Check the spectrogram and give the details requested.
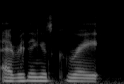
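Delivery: flat put-on monotone. Podcaster quoting a favorite episode moment as Joel: flat monotone. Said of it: "in like that same monotone voice".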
